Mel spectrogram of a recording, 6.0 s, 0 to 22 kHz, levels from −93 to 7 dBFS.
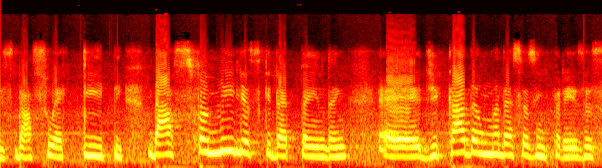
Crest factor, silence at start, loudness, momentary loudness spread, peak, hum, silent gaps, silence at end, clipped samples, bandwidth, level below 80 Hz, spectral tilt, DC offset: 8 dB; 0 s; -10 LUFS; 6 LU; 0 dBFS; none; none; 0 s; under 0.1%; 12 kHz; -44 dBFS; -5.5 dB/octave; under 0.1%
